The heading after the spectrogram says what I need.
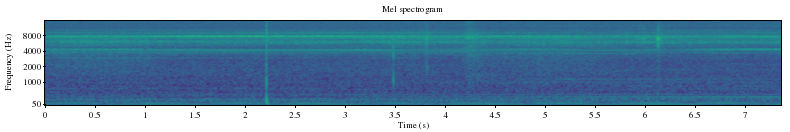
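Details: New Sears Kenmore model 51833 refrigerator, audio normalized then reduced to a quarter volume: quiet, steady low hum with a faint fan whir. It runs noisily; a noisy compressor is suspected, not confirmed.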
